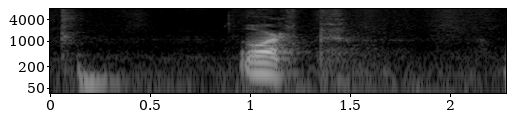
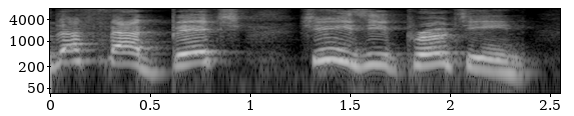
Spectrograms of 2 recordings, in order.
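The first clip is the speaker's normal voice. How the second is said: normal talking voice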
